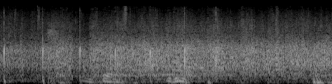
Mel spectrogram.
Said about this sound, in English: And I want you to put your hands together this morning, give the best Portico welcome we can give to Dr. Ravi Zacharias.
